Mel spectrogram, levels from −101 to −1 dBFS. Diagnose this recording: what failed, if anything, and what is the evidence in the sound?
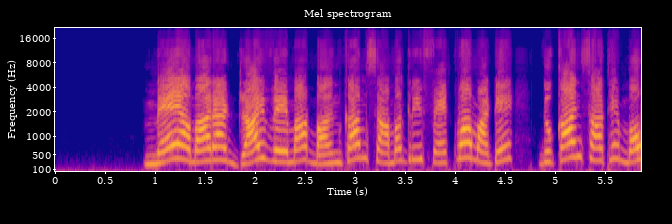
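Throughout, the speech sounds grainy and rough but extends to about 20.4 kHz. This is a codec-stage fault, likely Opus compression in CELT mode, consistent with roughly 16 kbps.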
